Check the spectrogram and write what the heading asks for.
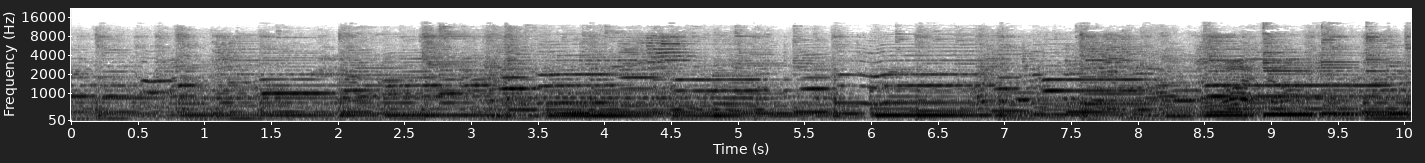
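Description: Live country band playing an instrumental break: a harmonica, cupped to a hand-held microphone, plays a solo with held and bent notes over strummed acoustic guitars and bass.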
